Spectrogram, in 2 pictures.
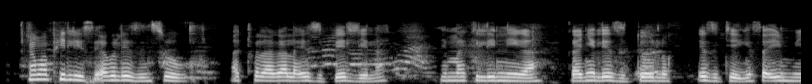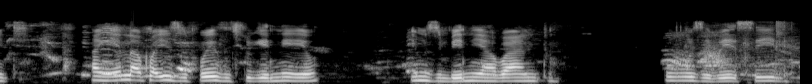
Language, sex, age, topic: North Ndebele, female, 36-49, health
